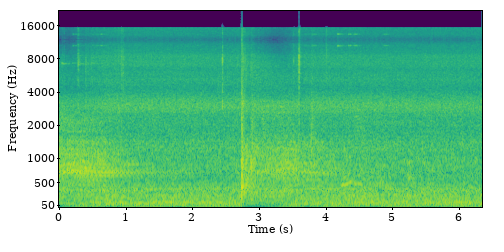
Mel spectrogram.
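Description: Metal clicks as a pistol is handled and reloaded.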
